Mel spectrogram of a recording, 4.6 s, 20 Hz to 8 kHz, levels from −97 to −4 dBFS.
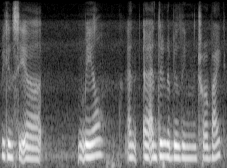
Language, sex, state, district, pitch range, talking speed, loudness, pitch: English, female, Nagaland, Dimapur, 210-240 Hz, 170 wpm, -16 LUFS, 220 Hz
